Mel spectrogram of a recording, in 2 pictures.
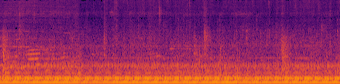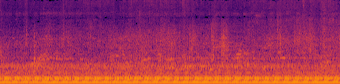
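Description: Crab boat's engine and deck machinery running as a steady low drone, with a few short knocks from the gear on the steel deck.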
